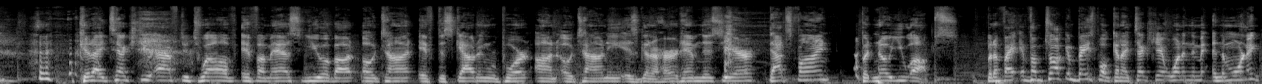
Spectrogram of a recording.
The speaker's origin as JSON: {"language": "English", "region": "New York", "country": "United States", "said": "I'm from New York."}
